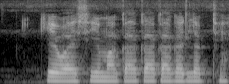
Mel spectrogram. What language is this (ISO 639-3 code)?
hne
